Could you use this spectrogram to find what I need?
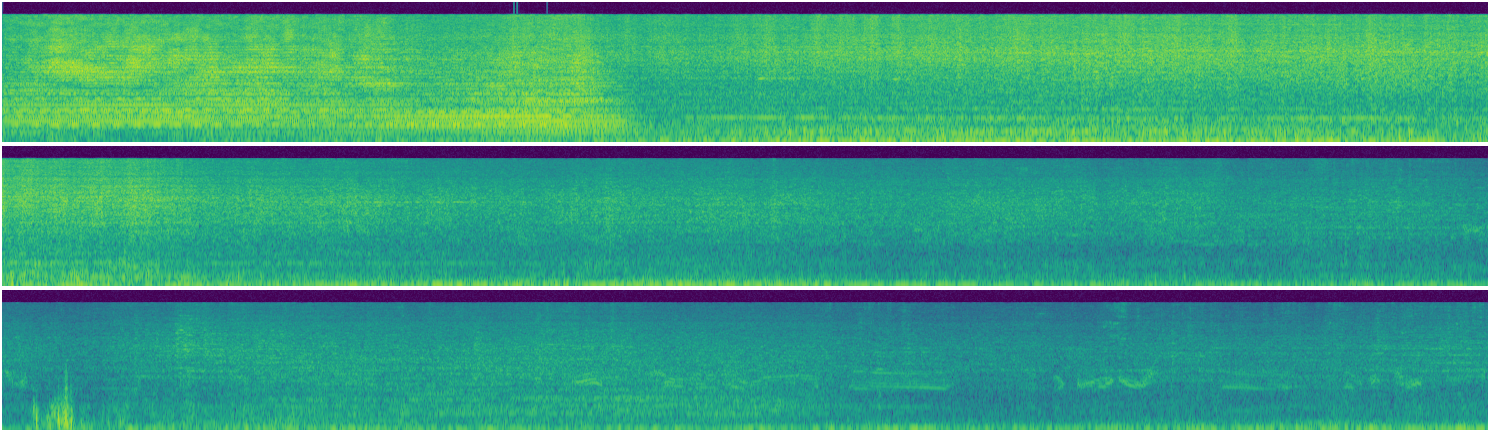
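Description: A long freight train rumbles and rattles past on the tracks.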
